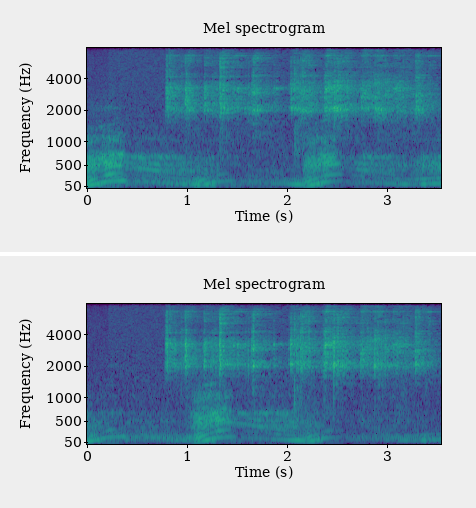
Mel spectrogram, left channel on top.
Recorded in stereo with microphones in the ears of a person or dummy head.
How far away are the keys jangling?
About 2 m.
